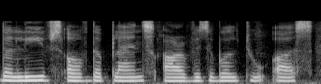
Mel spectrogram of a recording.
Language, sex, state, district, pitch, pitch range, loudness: English, female, Assam, Kamrup Metropolitan, 170 Hz, 165-180 Hz, -14 LUFS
